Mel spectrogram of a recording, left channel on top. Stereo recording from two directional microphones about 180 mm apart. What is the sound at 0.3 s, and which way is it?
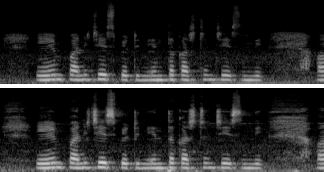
A woman's voice, 15° right (ahead or behind).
